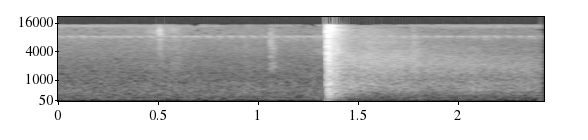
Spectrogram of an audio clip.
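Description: A sharp, loud crack of a suppressor-fitted rifle fired at a paper target with a red-dot sight. It is a single shot with a short fading tail, preceded by a couple of faint ticks.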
